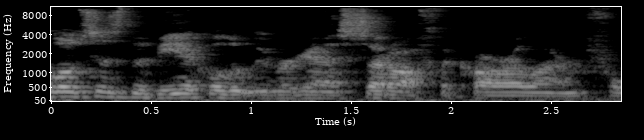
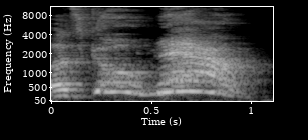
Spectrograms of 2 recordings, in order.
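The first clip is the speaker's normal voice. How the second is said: very loud, high-pitched bellowing yell; 15 dB louder than usual. Calling upstairs to the others to leave: yelling. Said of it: "I yell upstairs".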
